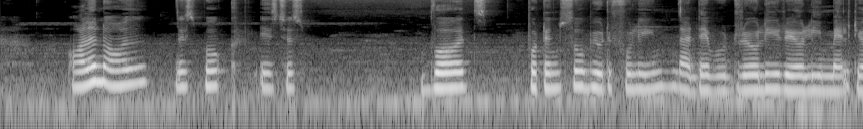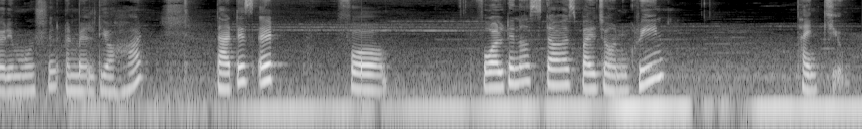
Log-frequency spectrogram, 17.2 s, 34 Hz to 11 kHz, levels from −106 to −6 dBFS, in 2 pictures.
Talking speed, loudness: 130 wpm, -27 LUFS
